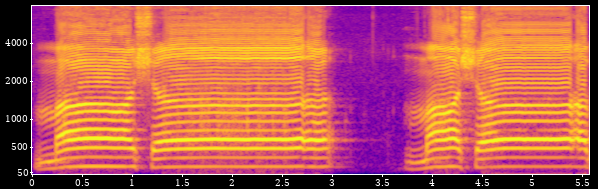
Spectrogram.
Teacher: صورت ما شاء، ما الف مدہ، الف ہمیشہ مدہ ہوتا ہے، الف سے پہلے ہمیشہ زبر ہوتا ہے، الف مدہ کو 1 الف کے برابر کھینچ کر پڑھیں گے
